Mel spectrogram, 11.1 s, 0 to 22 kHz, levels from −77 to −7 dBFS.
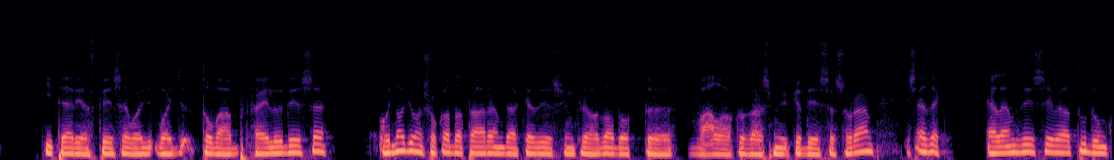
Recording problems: muffled; very; fading above 1.5 kHz

